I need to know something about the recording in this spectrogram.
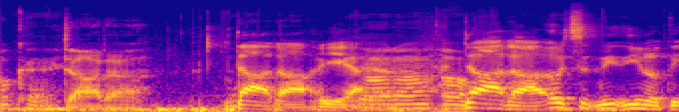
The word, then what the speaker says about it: Dada: Oh. Dada. It's an art reference. Oh, no, I wasn't sure if you said get, but I'm saying it wrong. No, I thought you said ta-da at first.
